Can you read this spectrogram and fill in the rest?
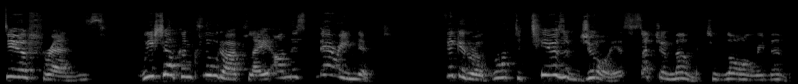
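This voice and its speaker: A spirited young bride with a very high, lively voice and a husky edge, as a woman acts her out. She speaks playfully and declaims her lines. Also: normal speed, heavily acted, poor audio.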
